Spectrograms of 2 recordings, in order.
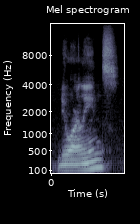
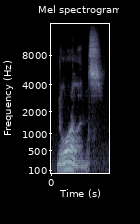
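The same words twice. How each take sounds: First: It is pronounced carefully, as if read aloud. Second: It is pronounced in a relaxed, everyday way. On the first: The speaker calls it wrong. "it's not how I say it. It's how I read it" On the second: The speaker calls it right. "That's how I say it"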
